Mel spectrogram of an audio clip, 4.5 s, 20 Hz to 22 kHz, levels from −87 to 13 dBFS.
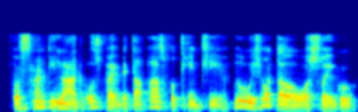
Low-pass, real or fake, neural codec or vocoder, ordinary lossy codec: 7.2 kHz; fake; codec, 16 kHz, 1 kbps, FunCodec, trained on Chinese and English, 50 frames a second; AAC, 32 kbps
